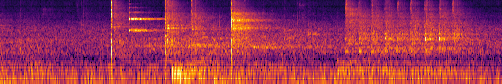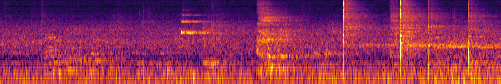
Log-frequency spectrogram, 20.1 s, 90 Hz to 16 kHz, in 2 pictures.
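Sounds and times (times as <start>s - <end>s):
sneaker squeaks on wooden floor: 2.6s - 3.3s, 13.6s - 14.4s.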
